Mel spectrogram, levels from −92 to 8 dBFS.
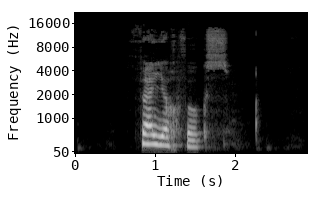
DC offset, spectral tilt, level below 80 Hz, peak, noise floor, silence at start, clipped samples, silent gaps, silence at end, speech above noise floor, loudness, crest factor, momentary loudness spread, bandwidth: under 0.1%; -5.5 dB/octave; -80 dBFS; -6 dBFS; -84 dBFS; 0.85 s; under 0.1%; none; 1.05 s; 63 dB; -21 LUFS; 20 dB; 21 LU; 14.5 kHz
